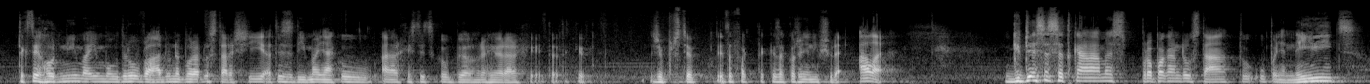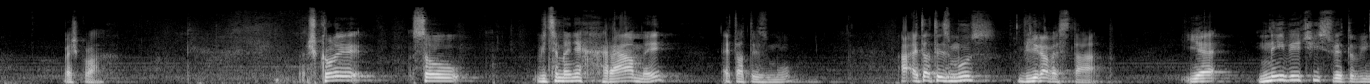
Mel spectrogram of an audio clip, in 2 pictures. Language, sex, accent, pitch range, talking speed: Czech, male, native, 120-150 Hz, 110 wpm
